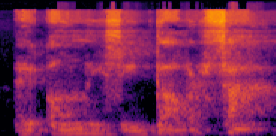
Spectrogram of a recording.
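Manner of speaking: hushed, voiceless whisper of the point; whispered aside. Shown as a demonstration. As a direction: lean in and whisper it like a secret. Repeats the line, hushed.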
